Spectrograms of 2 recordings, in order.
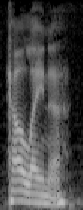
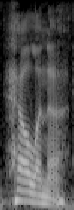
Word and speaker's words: Helena: Most people say Helena, but it's Helena.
